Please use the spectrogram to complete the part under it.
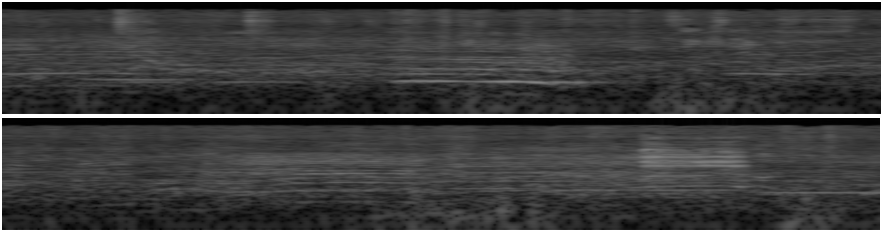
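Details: A fierce cow, said to be risky to buy and shunned by dealers, lets out low, drawn-out lowing with stacked harmonics about two to three seconds in, then more moaning moos later over steady background noise.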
